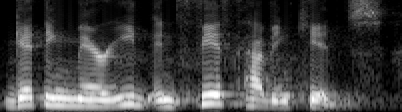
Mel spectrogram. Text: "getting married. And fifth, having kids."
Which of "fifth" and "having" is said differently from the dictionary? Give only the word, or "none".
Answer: none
